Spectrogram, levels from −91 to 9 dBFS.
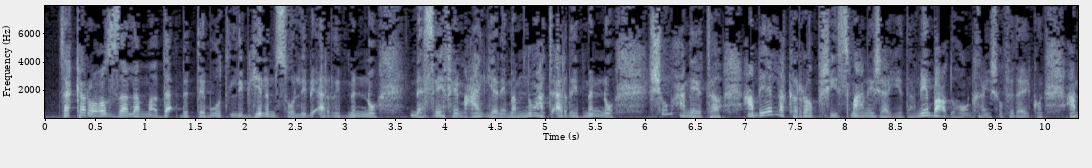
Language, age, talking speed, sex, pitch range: English, 30-49, 175 wpm, male, 115-180 Hz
